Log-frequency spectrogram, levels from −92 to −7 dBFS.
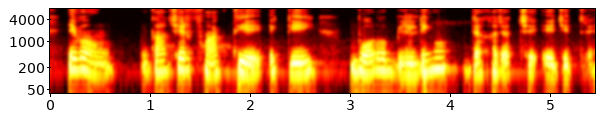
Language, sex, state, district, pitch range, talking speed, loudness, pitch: Bengali, male, West Bengal, Malda, 140-170 Hz, 120 wpm, -18 LUFS, 150 Hz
